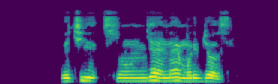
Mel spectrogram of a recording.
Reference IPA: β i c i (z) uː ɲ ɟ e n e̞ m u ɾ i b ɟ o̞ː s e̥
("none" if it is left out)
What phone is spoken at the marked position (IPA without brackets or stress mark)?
s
